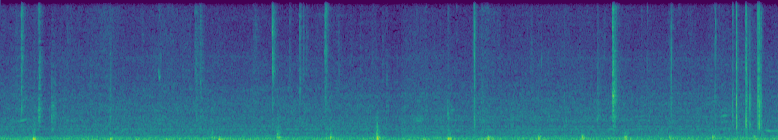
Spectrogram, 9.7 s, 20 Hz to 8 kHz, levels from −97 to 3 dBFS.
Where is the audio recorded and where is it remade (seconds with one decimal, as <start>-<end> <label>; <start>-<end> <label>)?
0.0-9.7 recorded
